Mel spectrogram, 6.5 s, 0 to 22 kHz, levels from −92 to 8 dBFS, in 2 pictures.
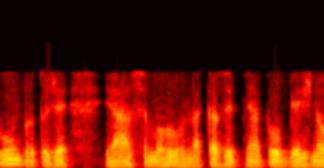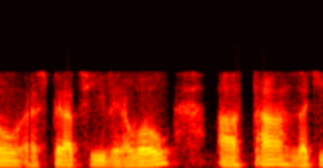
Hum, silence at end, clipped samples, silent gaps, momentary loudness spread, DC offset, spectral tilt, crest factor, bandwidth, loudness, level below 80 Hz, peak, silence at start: none; 0 s; under 0.1%; none; 8 LU; under 0.1%; -10.5 dB/octave; 20 dB; 4 kHz; -26 LUFS; -46 dBFS; -6 dBFS; 0 s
